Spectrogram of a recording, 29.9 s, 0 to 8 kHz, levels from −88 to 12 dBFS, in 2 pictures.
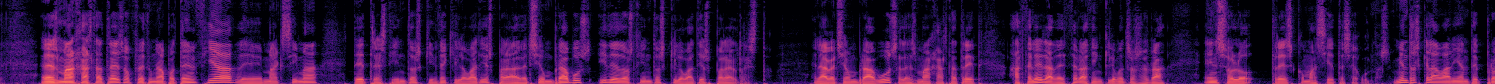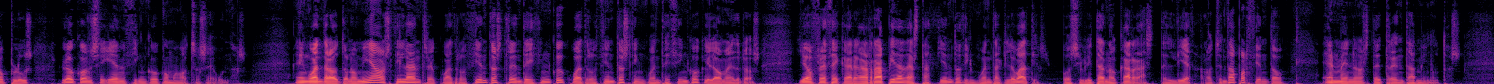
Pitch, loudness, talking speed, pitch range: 110 Hz, -25 LUFS, 165 wpm, 100-125 Hz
